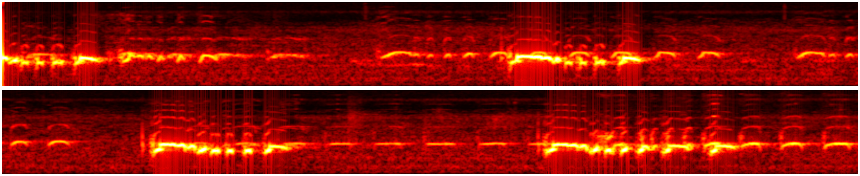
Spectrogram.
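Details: Zebra dove lure call from a local bird, meant to make others answer; dense warbling coos with loud wavering bursts at intervals of roughly two seconds, linked by short stretched notes.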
